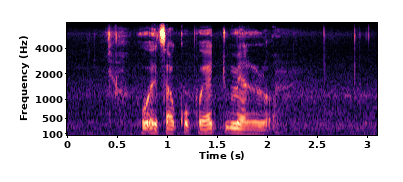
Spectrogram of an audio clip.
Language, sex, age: Southern Sotho, male, 20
